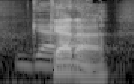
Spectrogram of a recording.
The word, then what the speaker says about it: Guetta: Guetta.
